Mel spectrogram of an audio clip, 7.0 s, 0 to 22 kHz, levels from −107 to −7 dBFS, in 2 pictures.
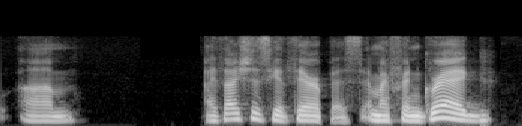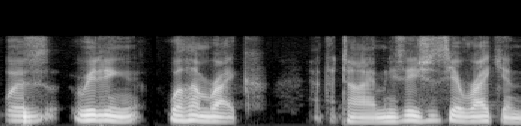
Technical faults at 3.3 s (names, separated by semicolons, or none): automatic gain rising; repeated packet loss (robotic sound)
